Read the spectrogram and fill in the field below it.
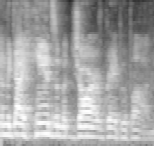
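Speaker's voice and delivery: ordinary delivery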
